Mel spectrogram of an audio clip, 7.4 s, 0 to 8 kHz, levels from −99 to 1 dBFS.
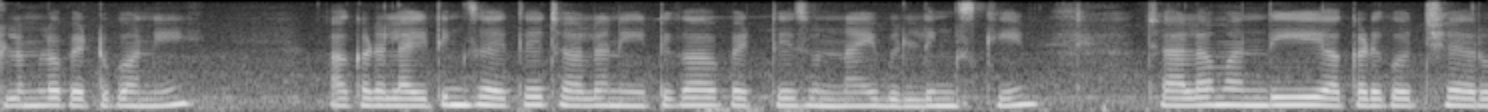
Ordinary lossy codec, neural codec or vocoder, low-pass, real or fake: none; none; 7.2 kHz; real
